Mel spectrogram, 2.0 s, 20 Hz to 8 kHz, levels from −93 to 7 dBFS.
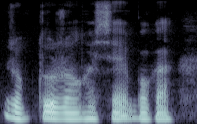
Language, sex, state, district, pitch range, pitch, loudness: Assamese, male, Assam, Kamrup Metropolitan, 105-110 Hz, 105 Hz, -18 LUFS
